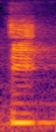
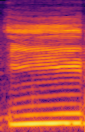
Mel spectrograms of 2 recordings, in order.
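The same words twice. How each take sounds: First: ई clipped short as the short i of ink; right short vowel. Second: ई stretched into a long ee, the wrong way; wrong long vowel. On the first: Teacher to pupils giving the right sound, short ई. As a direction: say ई short and quick, the correct way. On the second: Teacher to pupils showing the wrong sound, long ई. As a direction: say ई long and drawn out to show the mistake. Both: Shown as a demonstration. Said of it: "ये ई नहीं है".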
